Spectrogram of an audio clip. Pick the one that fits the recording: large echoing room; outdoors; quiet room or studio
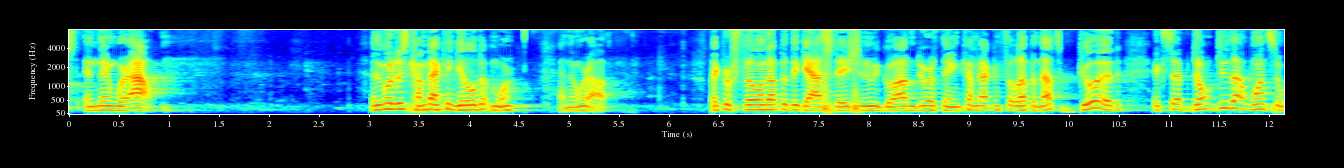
large echoing room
